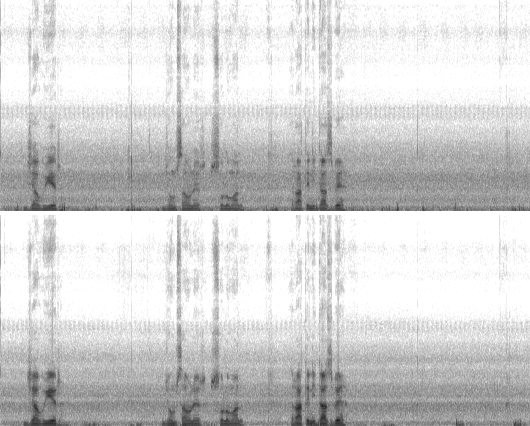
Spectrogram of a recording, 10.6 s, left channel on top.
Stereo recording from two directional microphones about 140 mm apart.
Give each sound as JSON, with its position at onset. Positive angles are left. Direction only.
{"t": 0.5, "sound": "speech", "side_deg": -25}
{"t": 3.6, "sound": "speech", "side_deg": -20}
{"t": 5.8, "sound": "speech", "side_deg": -30}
